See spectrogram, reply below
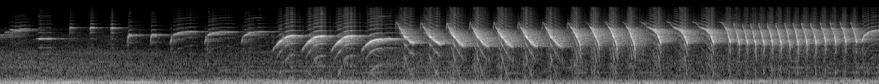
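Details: Caged canary performing for song training: soft high notes build into loud, evenly paced runs of sweeping whistled syllables, about four per second, closing with a fast buzzing high trill over faint low hum.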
